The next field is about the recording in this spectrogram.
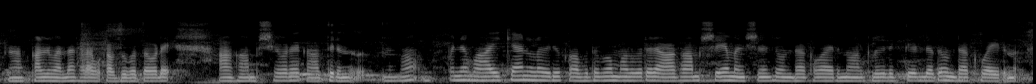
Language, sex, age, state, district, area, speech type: Malayalam, female, 30-45, Kerala, Idukki, rural, spontaneous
